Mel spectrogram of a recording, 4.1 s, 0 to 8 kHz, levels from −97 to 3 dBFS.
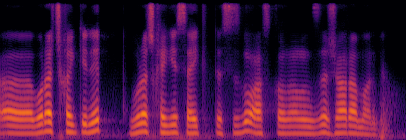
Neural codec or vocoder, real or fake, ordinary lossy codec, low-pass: codec, 24 kHz, 0.9 kbps, WavTokenizer, large speech release; fake; none; 7.2 kHz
